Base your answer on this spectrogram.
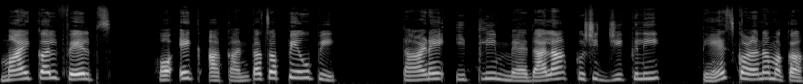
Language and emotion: Goan Konkani, surprised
